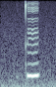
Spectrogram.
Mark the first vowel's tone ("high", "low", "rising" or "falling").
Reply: high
